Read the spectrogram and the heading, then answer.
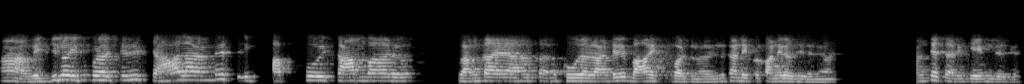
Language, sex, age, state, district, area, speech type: Telugu, male, 18-30, Telangana, Hanamkonda, urban, conversation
